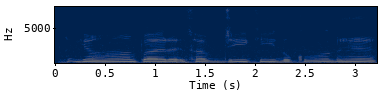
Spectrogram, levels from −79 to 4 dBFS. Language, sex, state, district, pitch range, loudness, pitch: Hindi, female, Goa, North and South Goa, 225-245 Hz, -43 LUFS, 235 Hz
